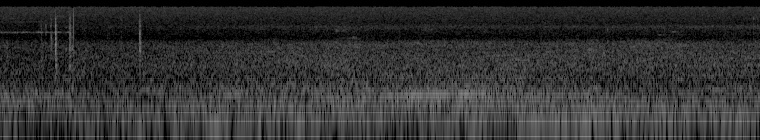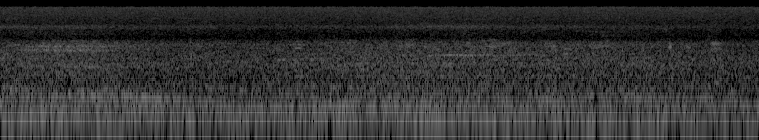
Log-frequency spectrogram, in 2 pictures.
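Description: Steady low outdoor rumble, with a few faint clicks in the first second.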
